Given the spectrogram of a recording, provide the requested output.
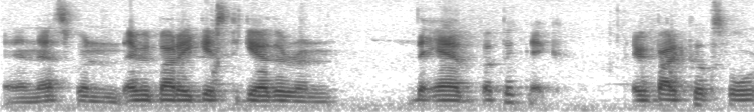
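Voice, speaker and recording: Speaking at a moderate pace, a man with a fairly low pitch keeps his intonation fairly even. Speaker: oral history interviewer. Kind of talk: interview questions.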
